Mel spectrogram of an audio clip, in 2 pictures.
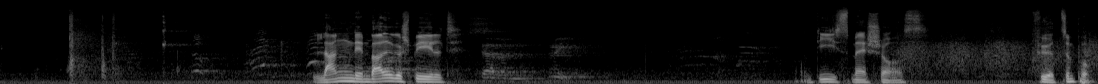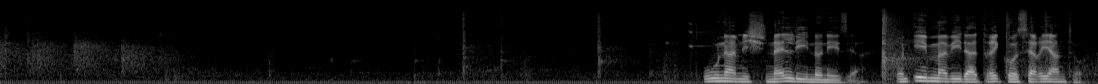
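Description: A racket strikes a shuttlecock with sharp pops in an echoing hall.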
